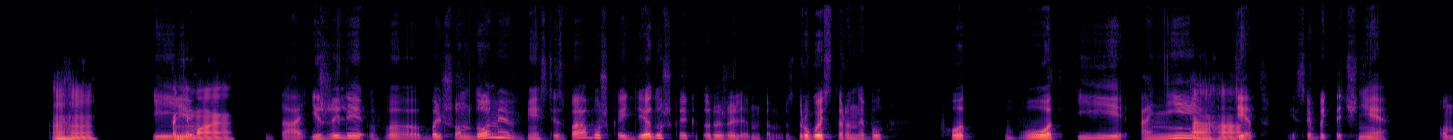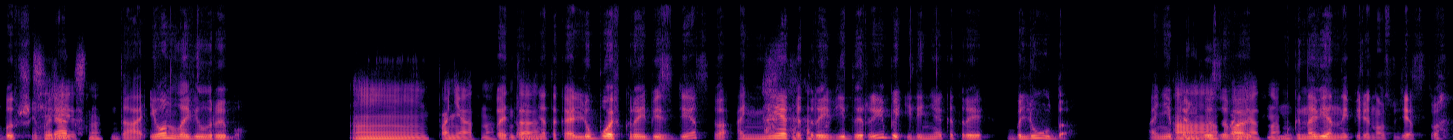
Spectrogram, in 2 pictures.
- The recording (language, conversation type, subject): Russian, unstructured, Какой вкус напоминает тебе о детстве?
- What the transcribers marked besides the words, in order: chuckle; laughing while speaking: "детство"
